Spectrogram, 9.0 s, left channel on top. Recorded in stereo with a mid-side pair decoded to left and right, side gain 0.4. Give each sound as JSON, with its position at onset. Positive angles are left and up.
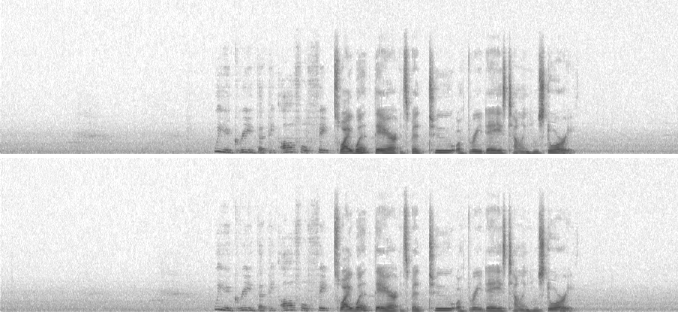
{"t": 2.9, "sound": "a woman speaking", "azimuth_deg": 30, "distance_m": 1.1}
{"t": 4.5, "sound": "a woman speaking", "azimuth_deg": 10, "distance_m": 0.5}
